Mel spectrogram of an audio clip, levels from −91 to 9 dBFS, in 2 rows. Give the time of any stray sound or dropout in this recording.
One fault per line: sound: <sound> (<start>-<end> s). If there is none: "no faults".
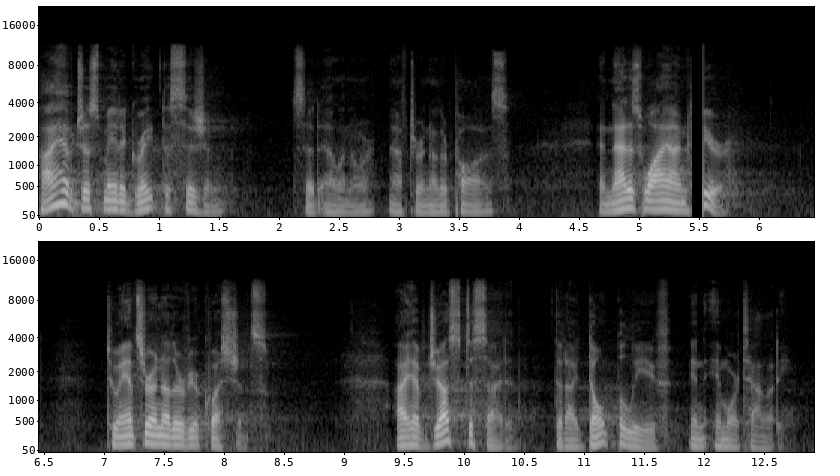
sound: dropout (5.4-5.5 s)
